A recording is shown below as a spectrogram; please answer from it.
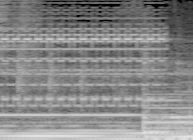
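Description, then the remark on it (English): A telephone rings with a steady electronic ringtone for an incoming call, its melodic tone shifting pitch partway through, fairly loud with no voices. “I never heard anything different until I got a phone call from a friend.”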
